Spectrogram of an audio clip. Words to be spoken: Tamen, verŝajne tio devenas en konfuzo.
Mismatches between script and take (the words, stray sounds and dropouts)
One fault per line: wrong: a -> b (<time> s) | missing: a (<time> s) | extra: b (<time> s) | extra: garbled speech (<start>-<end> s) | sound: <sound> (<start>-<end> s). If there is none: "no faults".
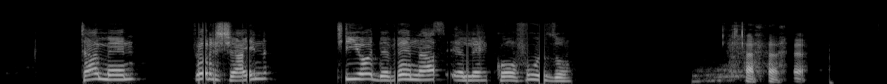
wrong: en -> el (4.7 s)
sound: laugh (6.9-8.1 s)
